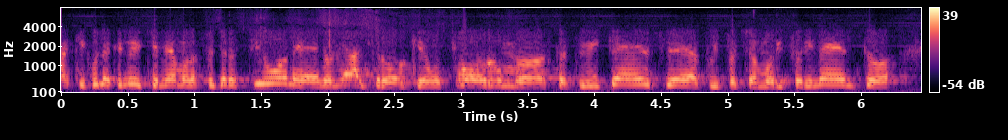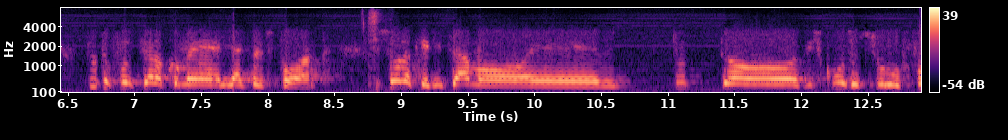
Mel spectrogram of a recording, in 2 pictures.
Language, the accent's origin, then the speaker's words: Italian; Fano, Marche, Italy; Io sono di Fano, Fano delle Marche.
